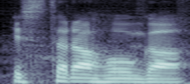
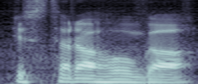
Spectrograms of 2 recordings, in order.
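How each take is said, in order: No difference in how they are said.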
